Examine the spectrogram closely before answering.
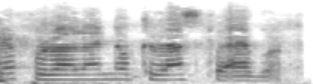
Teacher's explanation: For all I know 的这个 I know 两个双元音都要滑动，你现在弱化了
